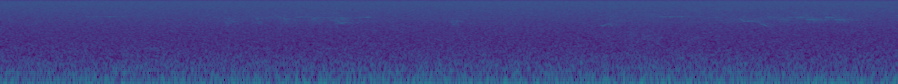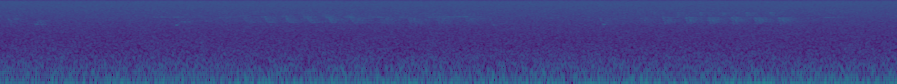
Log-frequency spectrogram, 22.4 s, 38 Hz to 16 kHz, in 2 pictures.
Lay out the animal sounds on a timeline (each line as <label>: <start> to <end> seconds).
Ovenbird (Seiurus aurocapilla): 2.6 to 4.9 seconds
Red-eyed Vireo (Vireo olivaceus): 7.3 to 12.0 seconds
Ovenbird (Seiurus aurocapilla): 8.7 to 10.8 seconds
Ovenbird (Seiurus aurocapilla): 13.9 to 17.3 seconds
Ovenbird (Seiurus aurocapilla): 19.3 to 21.2 seconds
